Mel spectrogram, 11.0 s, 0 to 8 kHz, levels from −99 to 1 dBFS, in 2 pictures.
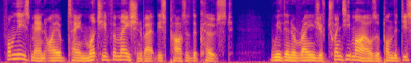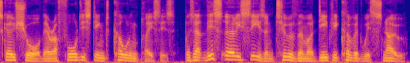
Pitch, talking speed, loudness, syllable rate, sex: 130 Hz, 230 wpm, -18 LUFS, 6.6 syllables/s, male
